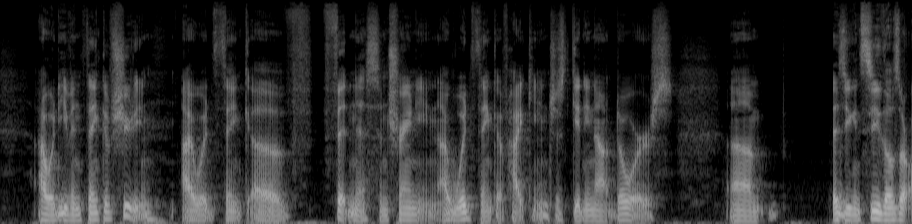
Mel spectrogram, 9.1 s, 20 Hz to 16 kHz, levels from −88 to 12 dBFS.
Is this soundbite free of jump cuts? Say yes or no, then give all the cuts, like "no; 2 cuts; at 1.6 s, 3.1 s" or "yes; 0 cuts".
yes; 0 cuts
